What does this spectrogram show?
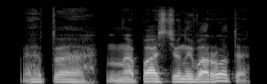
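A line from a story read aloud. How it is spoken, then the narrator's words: Muffled question, warrior. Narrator (Russian): глухо спросил воин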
